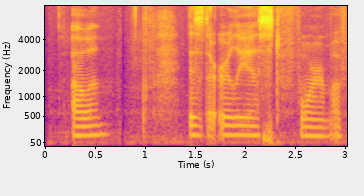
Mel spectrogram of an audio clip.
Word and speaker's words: Ogham: Ogham, pronounced Ogham, is the earliest form of known writing in the Irish language.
